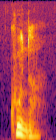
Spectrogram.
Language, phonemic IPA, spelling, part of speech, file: French, /kudʁ/, coudre, verb, Fr-coudre.ogg
- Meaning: 1. to sew 2. to mend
